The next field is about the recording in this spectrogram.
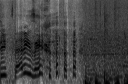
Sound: laughs

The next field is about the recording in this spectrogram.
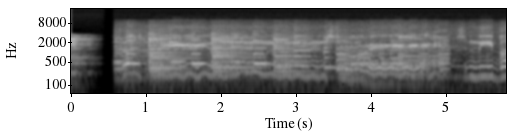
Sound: man humming

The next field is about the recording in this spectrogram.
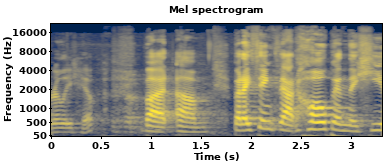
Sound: laughter

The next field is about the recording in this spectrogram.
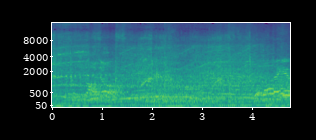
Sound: tires squealing

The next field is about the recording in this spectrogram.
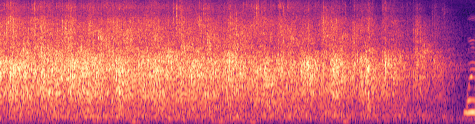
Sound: applauding

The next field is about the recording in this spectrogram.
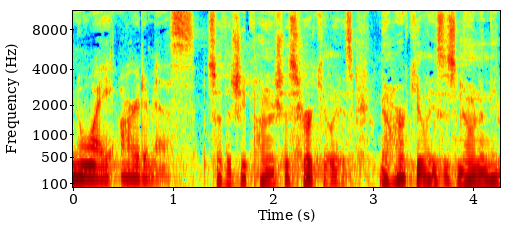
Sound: voiceover

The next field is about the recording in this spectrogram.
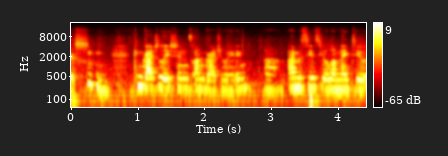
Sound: laughing

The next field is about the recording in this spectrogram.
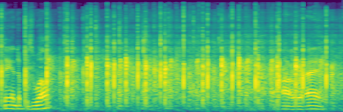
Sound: applause

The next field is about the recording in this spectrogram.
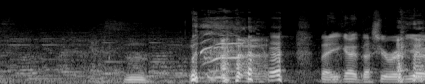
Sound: laughs

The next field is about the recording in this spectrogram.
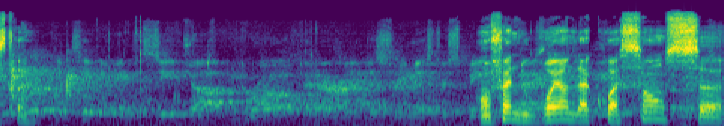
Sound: applause

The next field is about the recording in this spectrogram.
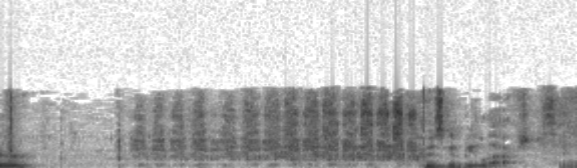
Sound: scribbling

